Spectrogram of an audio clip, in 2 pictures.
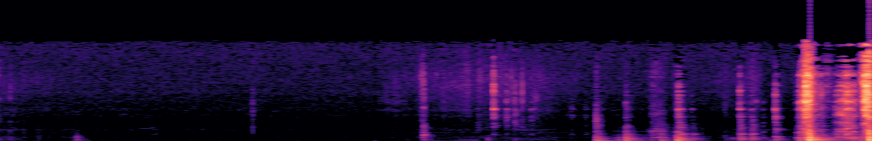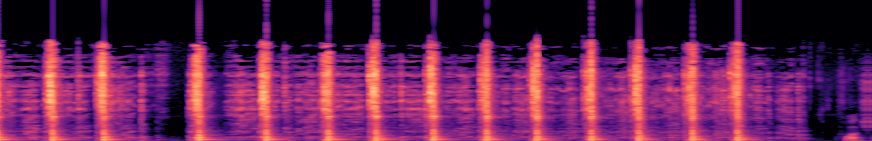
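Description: A slide hammer from a paintless dent repair kit is yanked back against its stop again and again, about two and a half sharp metallic knocks a second, pulling on a glue tab stuck to a car body panel to draw out a dent. Before that there are a few faint clicks as the hammer is fitted.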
